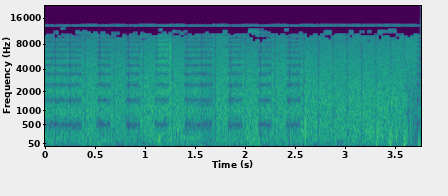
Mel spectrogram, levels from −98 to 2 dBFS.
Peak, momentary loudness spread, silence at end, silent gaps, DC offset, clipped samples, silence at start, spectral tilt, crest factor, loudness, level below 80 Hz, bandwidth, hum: -8 dBFS; 3 LU; 0 s; none; under 0.1%; under 0.1%; 0 s; -1.5 dB/octave; 18 dB; -24 LUFS; -46 dBFS; 14.5 kHz; none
